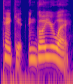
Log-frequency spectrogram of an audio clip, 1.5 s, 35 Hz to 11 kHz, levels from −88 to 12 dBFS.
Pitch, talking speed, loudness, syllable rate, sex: 200 Hz, 245 wpm, -16 LUFS, 4.6 syllables/s, female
